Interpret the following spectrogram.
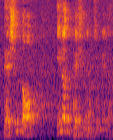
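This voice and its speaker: Animated male pastor preaching in an echoey hall. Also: mid-range voice, moderate pace. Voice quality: animated preaching with sharp rises and drops in emphasis. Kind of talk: expository sermon. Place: church sanctuary. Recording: echoey church hall, speaker far from the mic, light background noise.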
